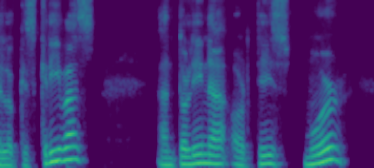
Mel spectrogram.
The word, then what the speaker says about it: Moore: Anolina Ortiz Moore como como Da Moore y como Roger Moore, sí, así es el apellido. Ortismura, así se pronuncia.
